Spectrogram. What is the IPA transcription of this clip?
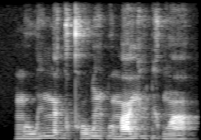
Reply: m ʊ˨ w i˦ ŋ ɛ˦ ɡ ʊ˦˨ kʰ o˦ w ĩ˦ ɓ ʊ˨ m a˦ j i˦ ɓ i˨ ɡʷ ã˨

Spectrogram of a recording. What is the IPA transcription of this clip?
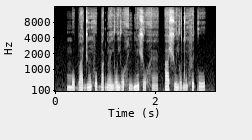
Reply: m o˨ b a˨ d͡ʒ ũ˨˦ f o˧ b a˧ ɡ͡b ɛ̃˨ j o˧ j o˧ h ĩ˨ ɡ͡b ĩ˧ ʃ o˨ h ɛ̃˨ | a˧ ʃ u˨ j o˨ d ũ˨ f e˧ k u˧

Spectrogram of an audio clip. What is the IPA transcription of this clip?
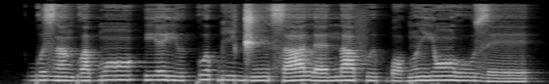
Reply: ɡʷ ɨ˨ z ã˨ ɡʷ a˨ b ɔ̃˦ | j e˧ j ɨ˨ kʷ ə˦ ɓ i˧ d͡ʒ ĩ˨ s a˨˦ l ɛ˨ n a˧ f ɨ˨ ɓ ɔ˨ ɡʷ ĩ˧ j ɔ̃˦ ɣ u˦ z eː˨

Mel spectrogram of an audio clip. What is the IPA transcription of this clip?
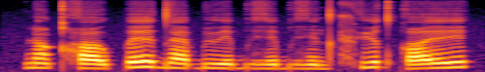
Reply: ɳ ɛ̃ qʰ œ o̯ p ɛ d æ ɓ ʉ e̯ bʱ e bʱ ẽ d ʈ͡ʂʰ y d q ɛ e̯

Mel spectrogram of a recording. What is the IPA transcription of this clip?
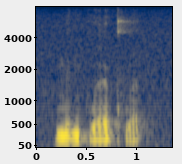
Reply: m ɪ˧ ŋ kʷ œː˨˧ kʷʰ ɐ˨˥ k̚

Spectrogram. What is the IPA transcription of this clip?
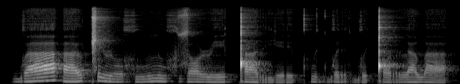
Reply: ɡʷ a | a ʊ̯ ǁ ɪ ɹ o x u l u xʷ z ɔ ɹ e ǃ a r j e ɾ ɪ kʷʰ e d ɡʷ ɛ r ɡʷ ɪ ǃ ɔ r l a w a

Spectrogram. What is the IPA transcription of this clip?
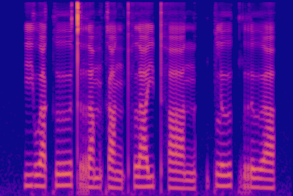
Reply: j u˧ a̯ k ɯː˥˩ t r a˧ m k a˨˩ ŋ pʰ l a˥˩ j pʰ a˧ n | p l ɯː˥˩ k̚ r ɯ˧ a̯

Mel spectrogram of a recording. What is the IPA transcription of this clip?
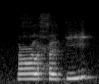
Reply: ʕ o ħ ʏ k i

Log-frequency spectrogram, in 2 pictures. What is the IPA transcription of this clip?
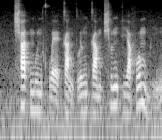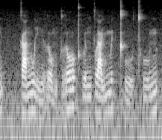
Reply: t͡ɕʰ a˥˩ t̚ m u˧ n kʰ w ɛː˩˦ k a˨˩ ŋ k l ɯ˧ ŋ k a˧ m t͡ɕʰ ɯ˥˩ ŋ k i˧ a̯ f o˥˩ m b i˩˦ n | k a˦˥ n w i˩˦ n r o˨˩ m k r oː˥˩ kʰ l ɯ˦˥ ŋ k l a˦˥ j m e˦˥ k̚ tʰ uː˩˦ tʰ u˦˥ n

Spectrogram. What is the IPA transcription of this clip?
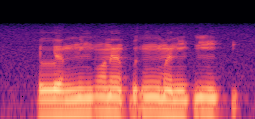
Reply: l ə n̪ ĩ ɡ ɔ̃ ɾ ə̃ ɓ ə ŋ͡m ə̃ ɾ ĩ ɠ ĩ ʔ

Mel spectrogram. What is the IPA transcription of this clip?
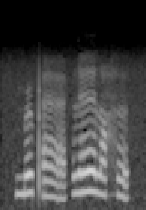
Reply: m ə˞ pʼ æː | l ɛː l ɑ h ə

